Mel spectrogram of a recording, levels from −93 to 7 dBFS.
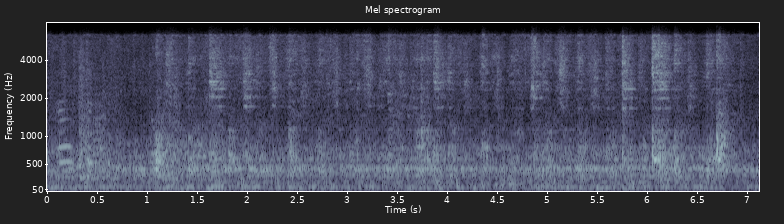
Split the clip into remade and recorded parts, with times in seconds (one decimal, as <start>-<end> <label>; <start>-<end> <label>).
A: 0.0-4.3 recorded; 4.3-4.9 remade; 4.9-7.1 recorded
